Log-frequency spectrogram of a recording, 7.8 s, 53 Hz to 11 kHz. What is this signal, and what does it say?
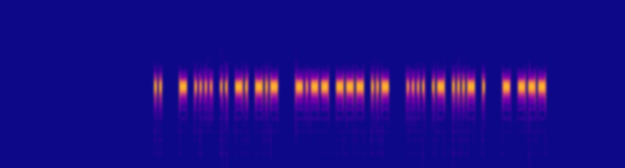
Morse code, heard as a keyed tone, about 38 wpm, 700 Hz. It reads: I THINK YOU HAVE TO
